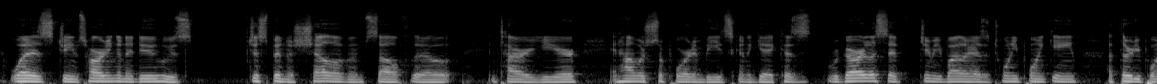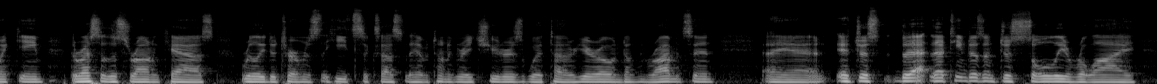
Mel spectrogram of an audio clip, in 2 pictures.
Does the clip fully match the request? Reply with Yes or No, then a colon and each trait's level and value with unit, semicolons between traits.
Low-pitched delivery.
Yes: low, 125 Hz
